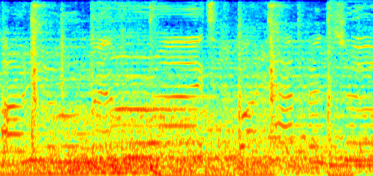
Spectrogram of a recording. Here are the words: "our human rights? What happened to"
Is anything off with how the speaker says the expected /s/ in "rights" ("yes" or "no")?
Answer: yes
